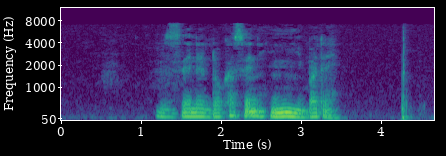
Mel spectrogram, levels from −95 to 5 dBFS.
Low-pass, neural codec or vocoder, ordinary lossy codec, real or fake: 7.2 kHz; none; AAC, 48 kbps; real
